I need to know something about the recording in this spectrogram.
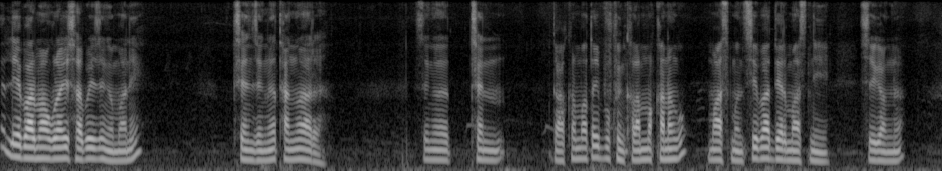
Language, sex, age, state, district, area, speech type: Bodo, male, 45-60, Assam, Baksa, rural, spontaneous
